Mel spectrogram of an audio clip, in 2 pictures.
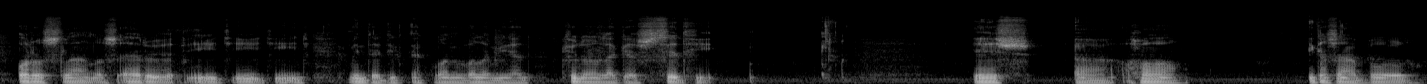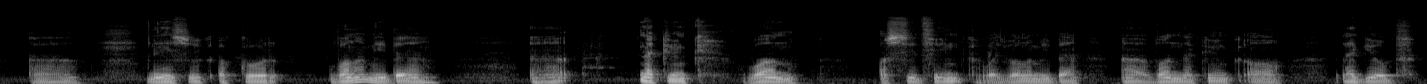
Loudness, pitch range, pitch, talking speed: -28 LUFS, 60-80 Hz, 65 Hz, 55 wpm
